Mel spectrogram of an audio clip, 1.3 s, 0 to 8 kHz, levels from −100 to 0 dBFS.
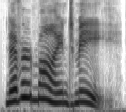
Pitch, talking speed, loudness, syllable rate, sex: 290 Hz, 140 wpm, -14 LUFS, 3.5 syllables/s, female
